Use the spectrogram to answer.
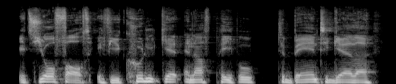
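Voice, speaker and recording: A man speaks with a slight Australian accent and an animated tone. The recording is very clean, with a silent background. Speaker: political commentator, vlogger. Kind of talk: opinion rant to camera. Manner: emphatic, animated.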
